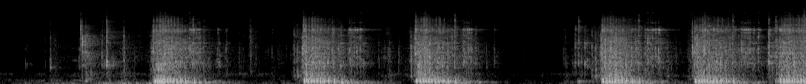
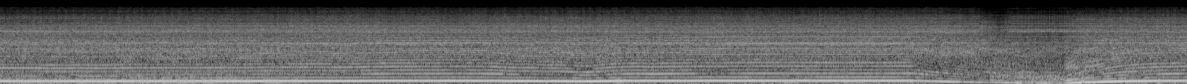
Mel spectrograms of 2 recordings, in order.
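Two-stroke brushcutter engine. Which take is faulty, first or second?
first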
